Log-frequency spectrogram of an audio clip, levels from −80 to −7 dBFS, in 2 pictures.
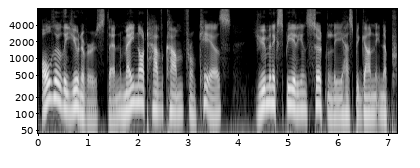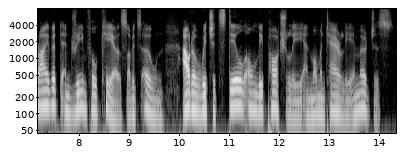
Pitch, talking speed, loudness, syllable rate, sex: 110 Hz, 140 wpm, -24 LUFS, 4.3 syllables/s, male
